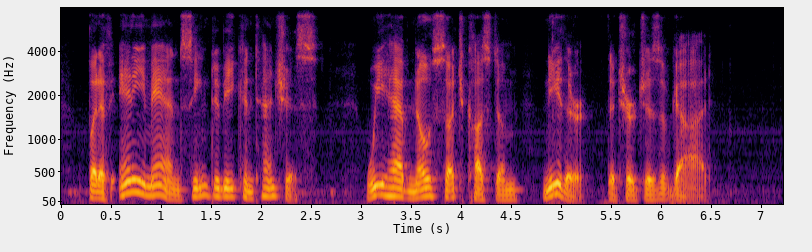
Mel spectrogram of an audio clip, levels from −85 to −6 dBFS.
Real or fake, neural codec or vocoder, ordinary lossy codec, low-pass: real; none; Opus, 32 kbps; 7.2 kHz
